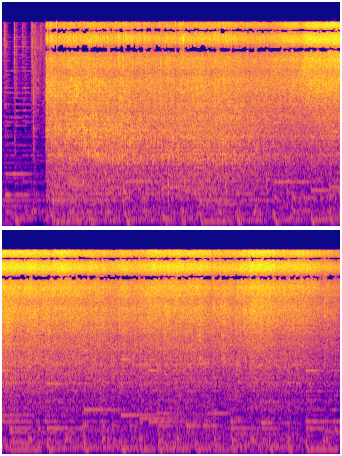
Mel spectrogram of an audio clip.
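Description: Chopped pickled cucumbers dropped into hot oil in a kazan, setting off a loud, steady sizzle that starts suddenly about a second in and keeps going as they are stirred. Background music plays underneath.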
